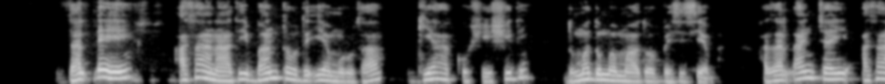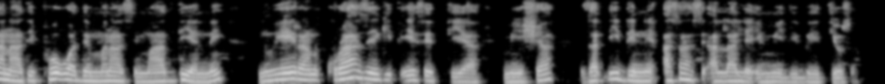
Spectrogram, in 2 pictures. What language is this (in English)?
Wolaytta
